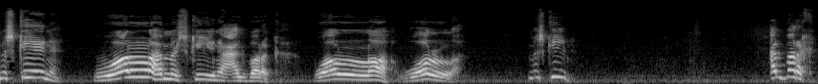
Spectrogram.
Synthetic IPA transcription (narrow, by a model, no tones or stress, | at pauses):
mɪskiːna | wɑlˤːɑːhmɪskiːnaʕalbɑɾˤɑkḁ | wɑlːɑːhwɑlˤːɑ̰ːh | mɪskiːna | ʕalbɑɾˤɑkḁ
